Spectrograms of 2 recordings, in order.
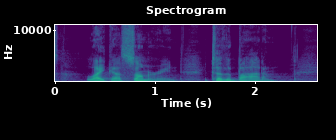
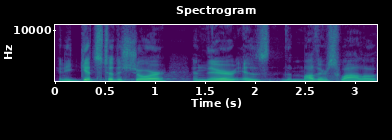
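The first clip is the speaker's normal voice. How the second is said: plain reading voice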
